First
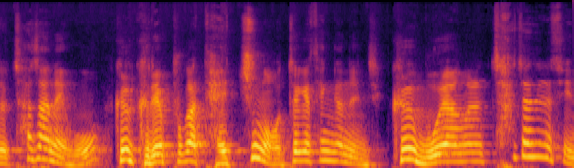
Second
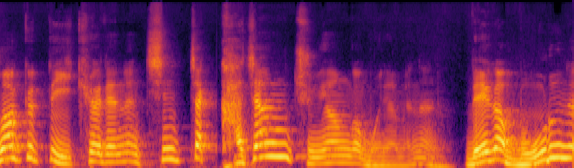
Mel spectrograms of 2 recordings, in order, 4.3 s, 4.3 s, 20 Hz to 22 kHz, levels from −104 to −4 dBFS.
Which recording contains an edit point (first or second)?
first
